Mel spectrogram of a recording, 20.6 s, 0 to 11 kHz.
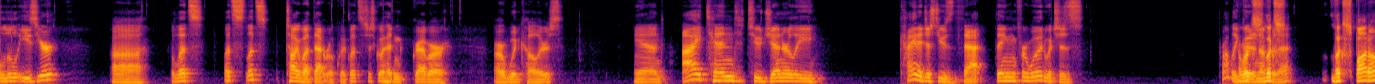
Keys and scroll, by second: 3.7 b, 20.5 space.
